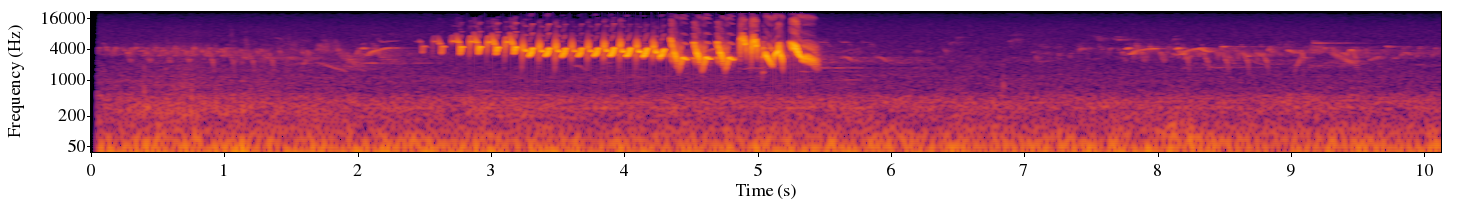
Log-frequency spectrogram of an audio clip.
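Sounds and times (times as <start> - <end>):
common chaffinch Fringilla coelebs singing: 2.5 - 5.5.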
